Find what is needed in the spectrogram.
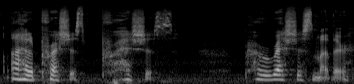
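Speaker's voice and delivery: whispered, grieving and hushed; tender whisper. Real, not acted. Remembering her late mother, in a whisper. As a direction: breathe the words out in grief.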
